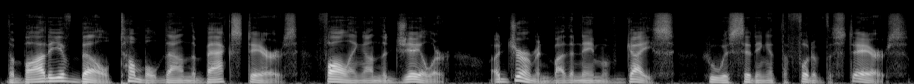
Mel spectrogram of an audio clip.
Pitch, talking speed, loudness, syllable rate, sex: 100 Hz, 190 wpm, -20 LUFS, 4.4 syllables/s, male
